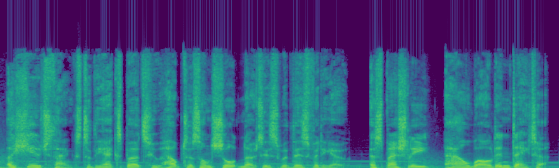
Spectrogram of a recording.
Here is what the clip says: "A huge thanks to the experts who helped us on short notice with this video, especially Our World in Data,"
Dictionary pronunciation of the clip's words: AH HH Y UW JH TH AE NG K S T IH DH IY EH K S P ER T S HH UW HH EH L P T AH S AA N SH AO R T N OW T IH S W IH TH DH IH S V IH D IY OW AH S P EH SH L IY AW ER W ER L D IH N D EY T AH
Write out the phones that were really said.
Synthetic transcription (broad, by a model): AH HH Y UW JH TH AE NG K S T IH DH IY EH K S P ER T S HH UW HH EH L P T AH S N SH AO R T N OW T IH S W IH DH IH S V IH D IY OW AH S P EH SH L IY AW ER W ER L D IH N D EY T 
